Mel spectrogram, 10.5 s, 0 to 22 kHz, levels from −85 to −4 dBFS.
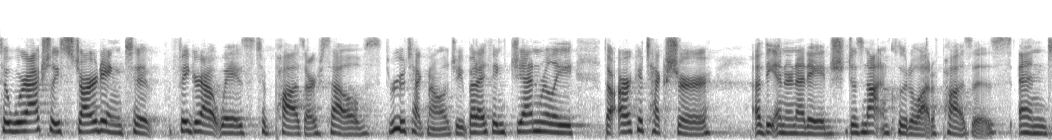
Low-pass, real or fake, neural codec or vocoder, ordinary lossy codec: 7.2 kHz; real; none; MP3, 64 kbps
